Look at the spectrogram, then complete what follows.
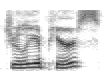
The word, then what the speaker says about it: Julia Pearce: And so just double checking that it's Julia Pearce.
